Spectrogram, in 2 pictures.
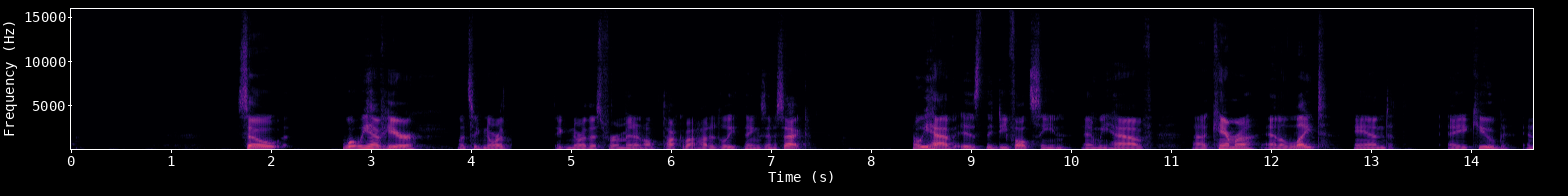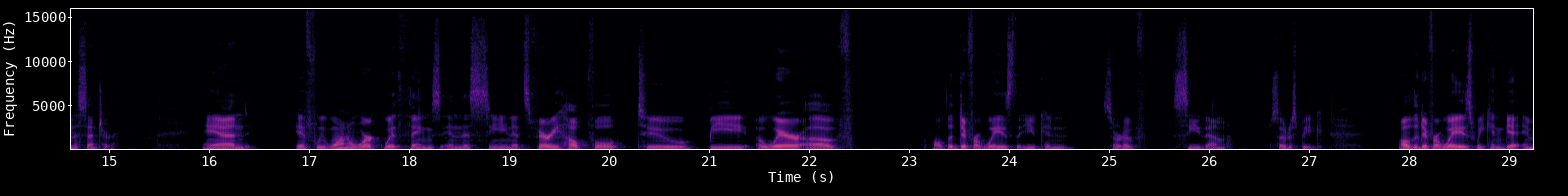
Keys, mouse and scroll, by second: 2.8-3.4 middle drag, 4.0 x, 5.1 x, 7.7-8.6 middle drag, 9.7-10.2 middle drag, 13.2 click, 15.4-18.4 middle drag.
